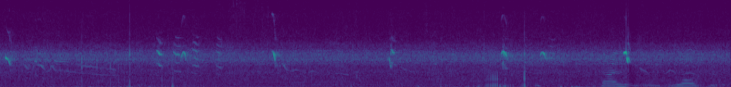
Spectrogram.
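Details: Asian small-clawed otters playing with stones at the seal sanctuary in Gweek, Cornwall, UK, giving brief, very high, thin squeaks scattered through the clip over steady background hiss, with a human voice near the end.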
